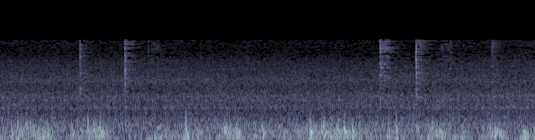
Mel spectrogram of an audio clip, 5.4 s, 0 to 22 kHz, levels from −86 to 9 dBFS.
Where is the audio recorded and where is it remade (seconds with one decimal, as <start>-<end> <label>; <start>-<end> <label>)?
0.0-5.4 recorded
